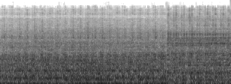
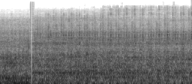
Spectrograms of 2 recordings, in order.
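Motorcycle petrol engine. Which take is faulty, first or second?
second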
